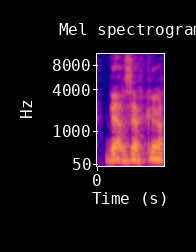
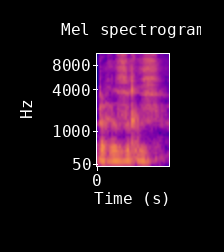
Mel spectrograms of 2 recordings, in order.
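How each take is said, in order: First: The word is said in full, ending in 'ker'. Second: The word is clipped short, ending in a buzzing sound.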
